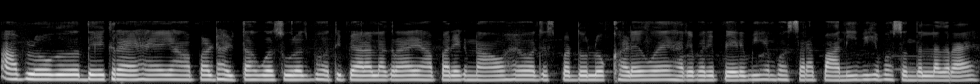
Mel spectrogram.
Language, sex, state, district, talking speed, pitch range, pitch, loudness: Hindi, female, Madhya Pradesh, Bhopal, 255 wpm, 205-220 Hz, 210 Hz, -15 LUFS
